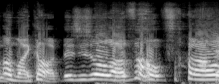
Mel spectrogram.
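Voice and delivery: loud, high, overdone guilty gasp; mock panic. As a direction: play the horrified friends, over the top. Acting out an imagined apology.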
